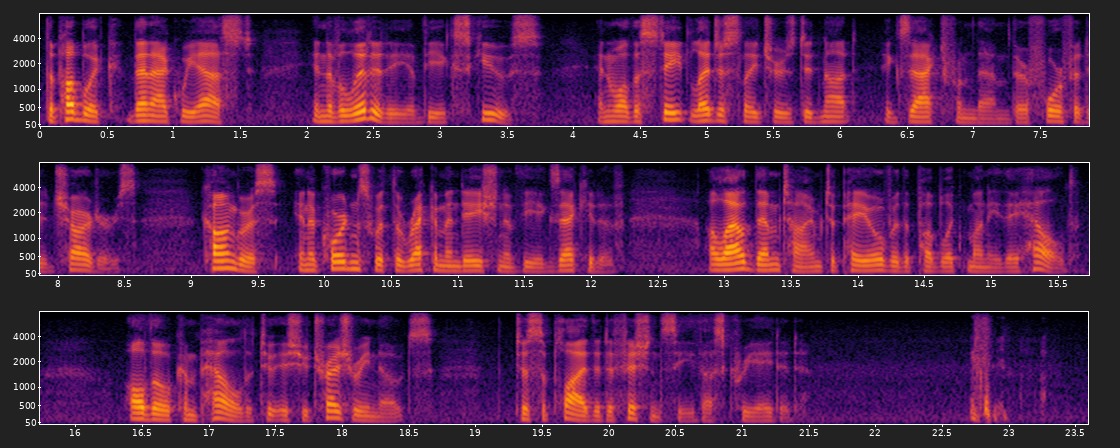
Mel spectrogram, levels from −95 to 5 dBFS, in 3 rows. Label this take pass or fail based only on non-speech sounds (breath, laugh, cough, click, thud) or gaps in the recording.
fail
